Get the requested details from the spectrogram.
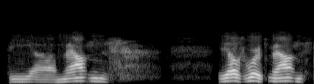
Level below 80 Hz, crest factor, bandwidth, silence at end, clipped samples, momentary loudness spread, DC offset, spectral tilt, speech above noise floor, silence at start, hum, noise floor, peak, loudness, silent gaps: -68 dBFS; 18 dB; 4.8 kHz; 0.1 s; under 0.1%; 16 LU; under 0.1%; -6 dB/octave; 37 dB; 0.1 s; none; -54 dBFS; -2 dBFS; -17 LUFS; none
